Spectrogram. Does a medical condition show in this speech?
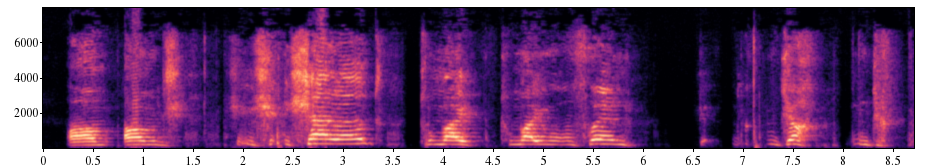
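Yes: cerebral palsy; uses wheelchair.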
